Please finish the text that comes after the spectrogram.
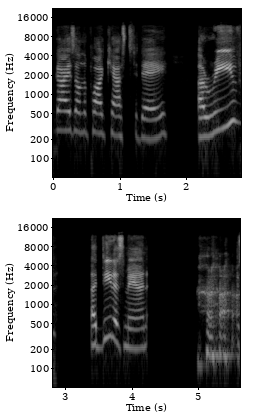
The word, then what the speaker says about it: Ariv Adiaman: man I'll say it Adie mine and awesome kasam I'm gonna butcher the last name Siddiqui how you guys say it say it correctly so my name is Arriba demon and I'm Qasim city nice there we go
